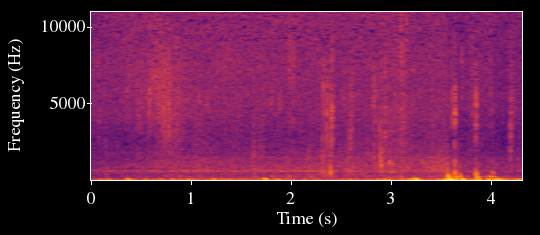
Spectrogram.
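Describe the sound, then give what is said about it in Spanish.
Several members of a search team walk over a sandy path by the Barbarán irrigation ditch in Alcudia, Valencia province, Spain, searching for a person missing since the DANA floods. Their crunching footsteps are irregular, growing louder and more frequent near the end over a steady outdoor hiss. “Esto que escuchas son las pisadas del operativo que a esta hora sigue buscando delante de mí a una de las dos personas que continúan desaparecidas por La Dana.”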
